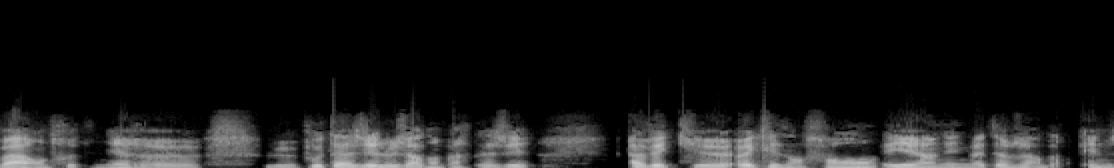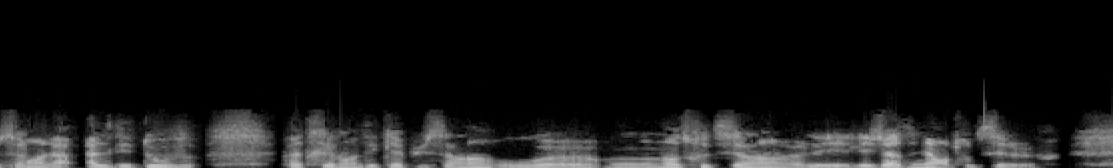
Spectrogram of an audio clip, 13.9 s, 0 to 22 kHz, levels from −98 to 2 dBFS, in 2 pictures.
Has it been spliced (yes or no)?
yes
